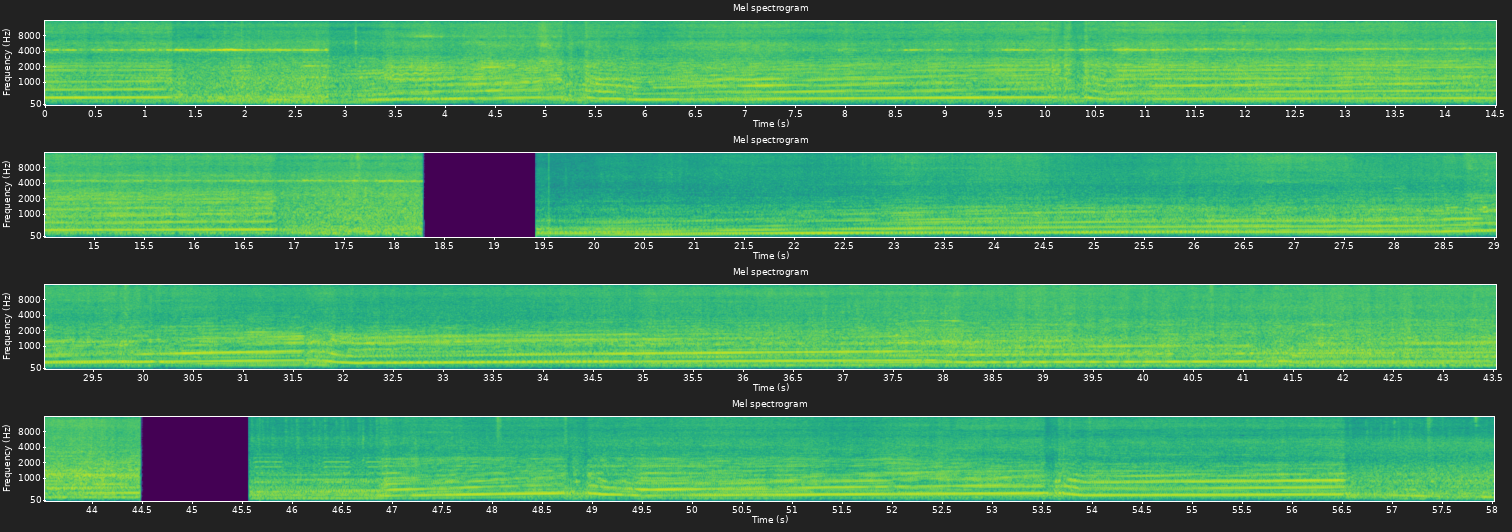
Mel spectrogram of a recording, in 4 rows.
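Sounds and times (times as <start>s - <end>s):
car engine accelerating hard: 2.5s - 16.8s, 19.4s - 44.5s, 46.0s - 58.0s.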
